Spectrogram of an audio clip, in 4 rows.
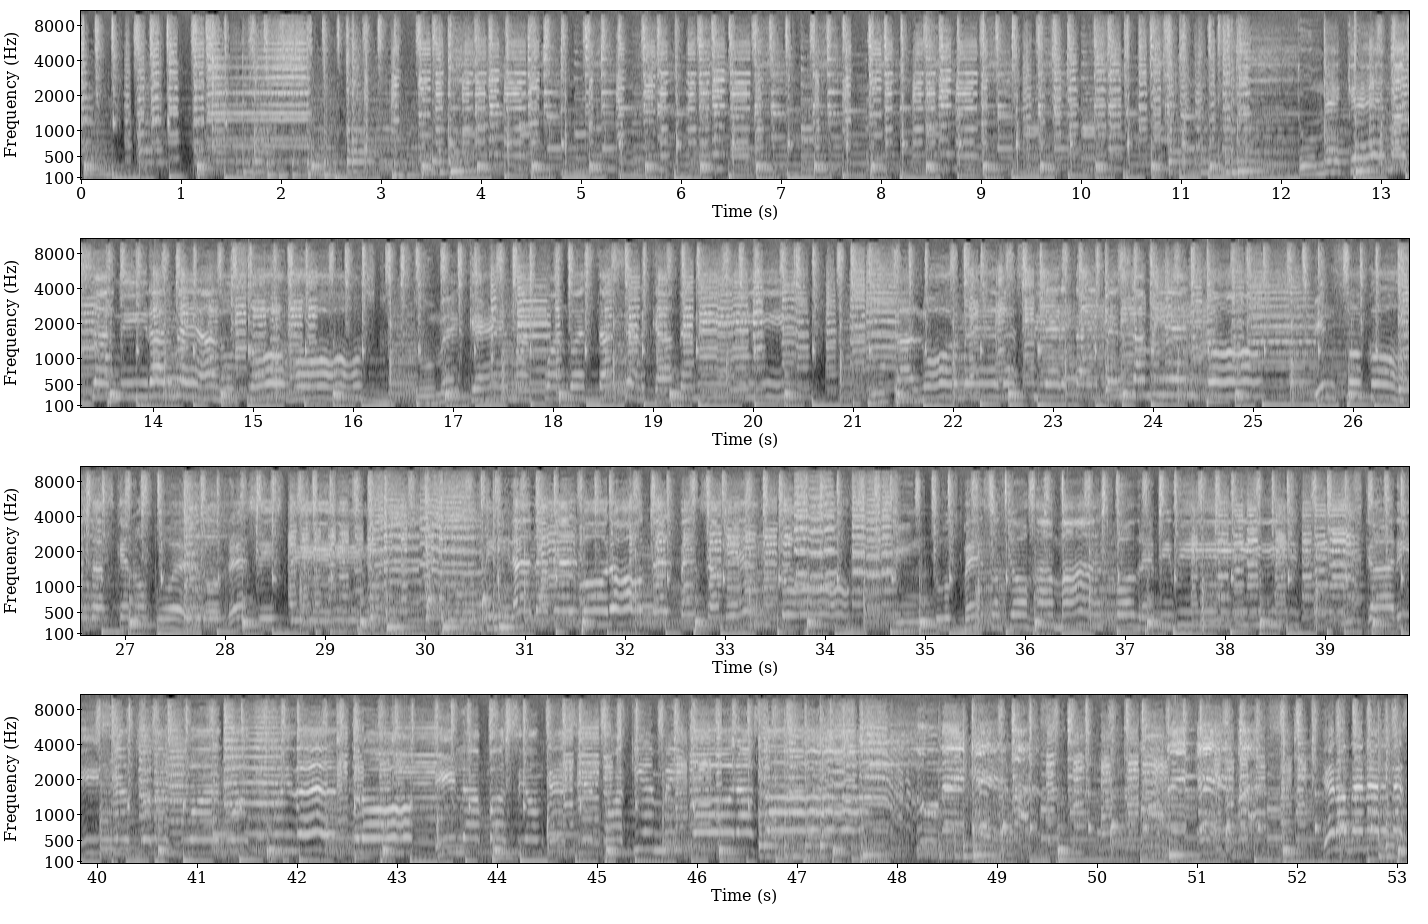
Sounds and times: Music: 0:00.0 - 0:53.1.

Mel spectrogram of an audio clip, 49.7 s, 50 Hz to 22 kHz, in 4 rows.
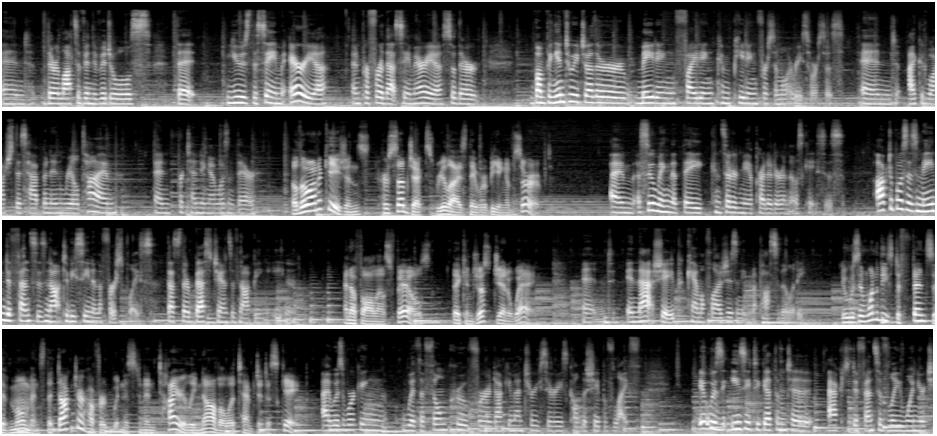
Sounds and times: Speech: 0:00.0 - 0:06.4, 0:07.1 - 0:19.8, 0:20.6 - 0:28.8, 0:29.5 - 0:32.0, 0:32.6 - 0:45.8, 0:46.6 - 0:49.7
Music: 0:00.0 - 0:49.7.

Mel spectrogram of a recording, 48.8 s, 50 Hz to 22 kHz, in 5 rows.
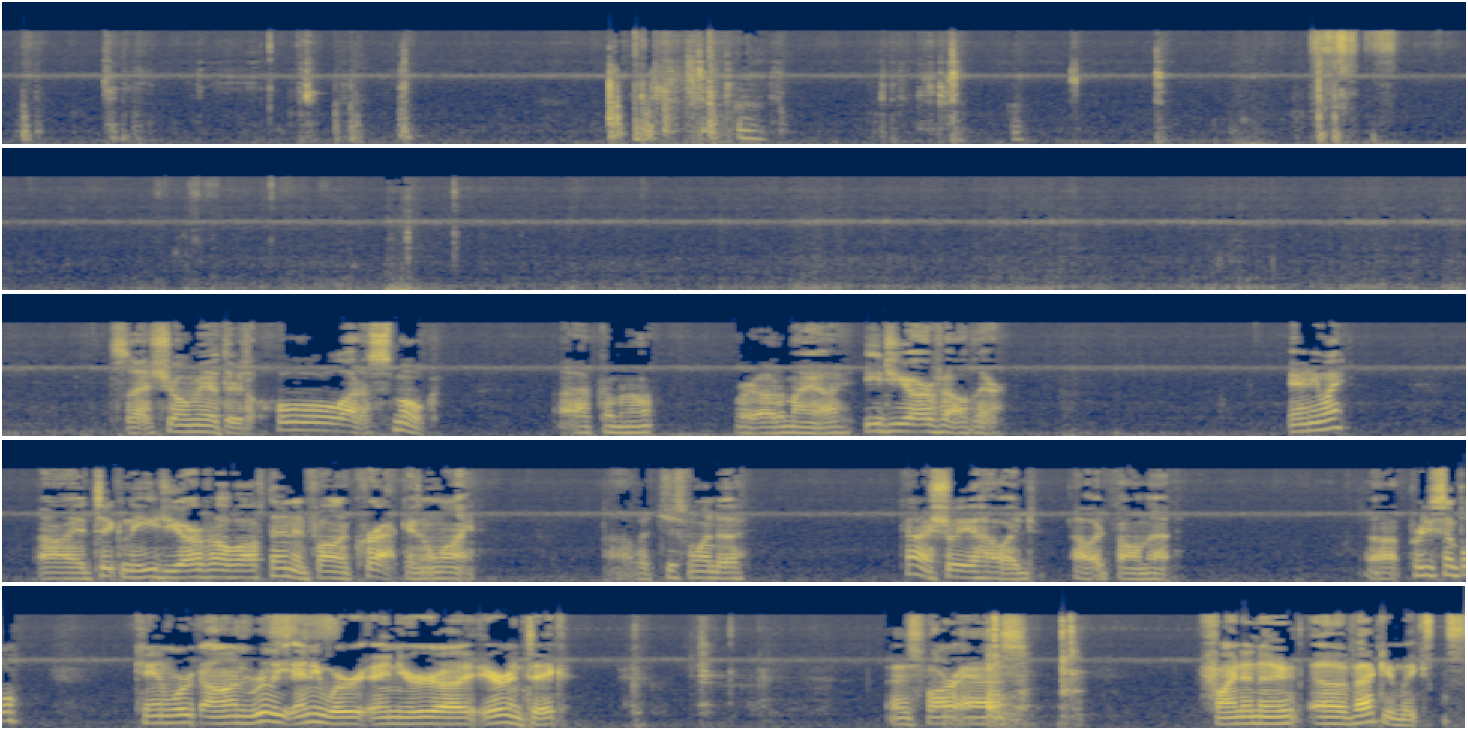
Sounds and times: Speech: 0:04.8 - 0:05.2, 0:20.2 - 0:22.4, 0:23.2 - 0:26.2, 0:28.1 - 0:28.5, 0:29.5 - 0:32.5, 0:33.3 - 0:34.3, 0:35.3 - 0:37.1, 0:38.4 - 0:39.2, 0:39.9 - 0:42.8, 0:44.9 - 0:45.9, 0:47.0 - 0:48.7.

